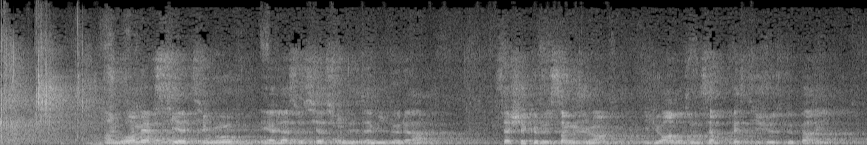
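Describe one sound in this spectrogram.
A young man speaks calmly into a microphone in a reverberant hall.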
